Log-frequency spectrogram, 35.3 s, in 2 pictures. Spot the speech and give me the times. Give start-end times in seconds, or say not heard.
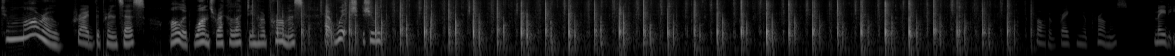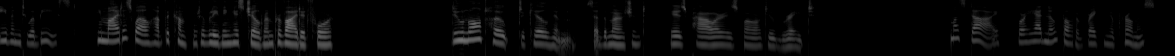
0.0-5.8, 15.5-22.6, 24.4-29.9, 31.9-35.0.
